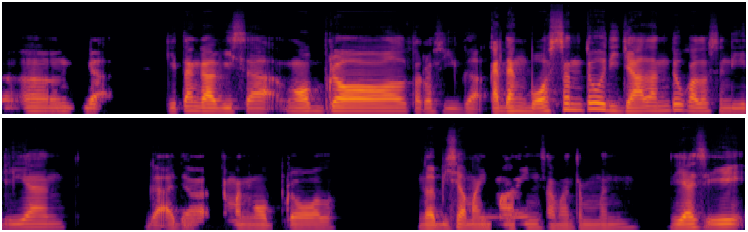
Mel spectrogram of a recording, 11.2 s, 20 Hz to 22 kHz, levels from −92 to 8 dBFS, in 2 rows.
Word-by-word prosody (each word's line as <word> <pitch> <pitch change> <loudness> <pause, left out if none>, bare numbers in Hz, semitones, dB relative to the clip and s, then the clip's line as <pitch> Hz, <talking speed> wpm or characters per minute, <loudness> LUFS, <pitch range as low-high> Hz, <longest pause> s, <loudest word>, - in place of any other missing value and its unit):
Heeh. 140 +2 -4 0.3
Nggak - - -2 0.5
kita 140 - -6
nggak 135 -2 +7
bisa 130 0 -4 0.3
ngobrol, 145 +1 +6 0.2
terus 125 0 -5
juga 125 +2 -7
kadang 145 +3 +5
bosen 200 +7 +3
tuh 220 - +7
di - - -3
jalan 150 +2 +4
tuh, 195 - 0
kalau 140 -1 +2
sendirian. 130 +1 -5 0.7
Nggak - - -4
ada 120 +1 -9 0.2
teman 115 0 -6
ngobrol, 120 +1 -4 0.7
nggak 115 -1 +2
bisa 125 +2 0
main-main 120 +1 -5
sama 115 -1 -7
temen. 120 0 -11 0.5
Iya 125 0 +4
sih. 130 +2 0
130 Hz, 145 wpm, -28 LUFS, 120-140 Hz, 0.7 s, nggak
